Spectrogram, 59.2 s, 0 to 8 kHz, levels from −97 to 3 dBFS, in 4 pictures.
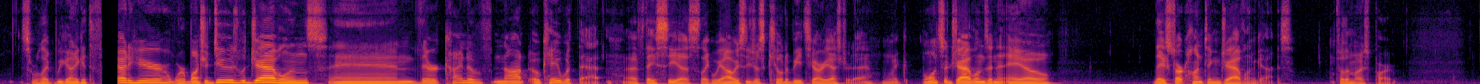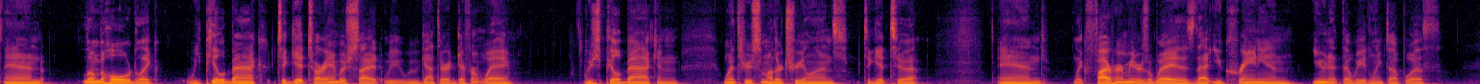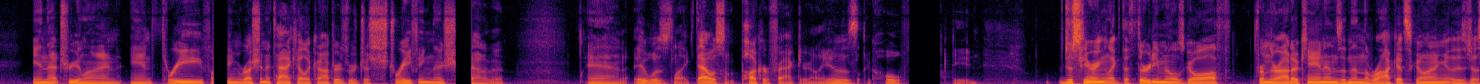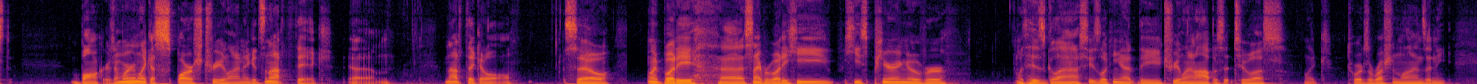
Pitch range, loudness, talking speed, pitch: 105-130 Hz, -31 LUFS, 210 wpm, 115 Hz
